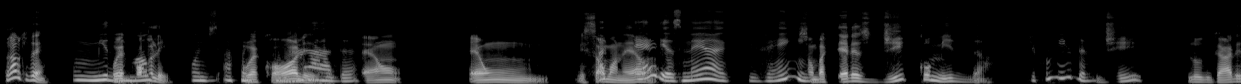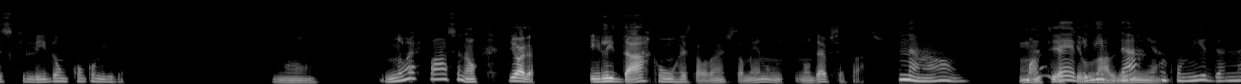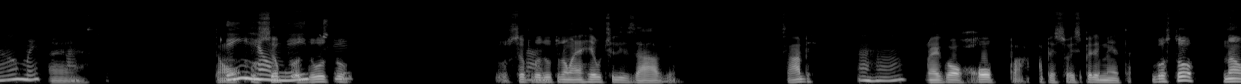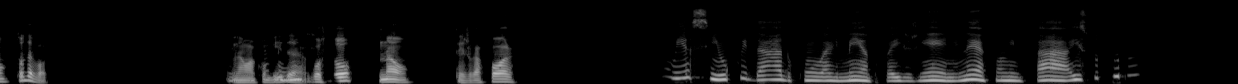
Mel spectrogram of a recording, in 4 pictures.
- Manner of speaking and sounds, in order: none
- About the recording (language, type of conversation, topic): Portuguese, advice, Como posso comer de forma saudável quando estou fora de casa?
